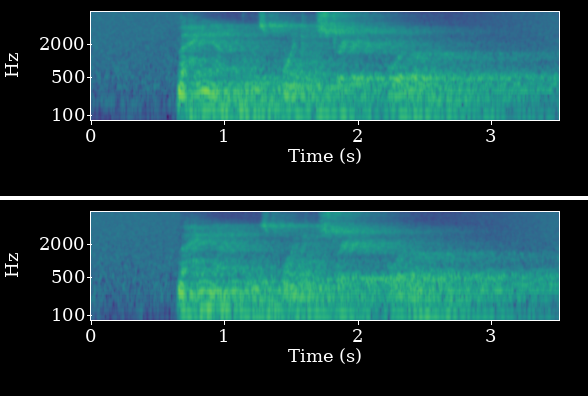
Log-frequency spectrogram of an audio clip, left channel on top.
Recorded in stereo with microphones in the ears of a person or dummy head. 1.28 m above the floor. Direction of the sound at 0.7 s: 70° left (ahead or behind).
